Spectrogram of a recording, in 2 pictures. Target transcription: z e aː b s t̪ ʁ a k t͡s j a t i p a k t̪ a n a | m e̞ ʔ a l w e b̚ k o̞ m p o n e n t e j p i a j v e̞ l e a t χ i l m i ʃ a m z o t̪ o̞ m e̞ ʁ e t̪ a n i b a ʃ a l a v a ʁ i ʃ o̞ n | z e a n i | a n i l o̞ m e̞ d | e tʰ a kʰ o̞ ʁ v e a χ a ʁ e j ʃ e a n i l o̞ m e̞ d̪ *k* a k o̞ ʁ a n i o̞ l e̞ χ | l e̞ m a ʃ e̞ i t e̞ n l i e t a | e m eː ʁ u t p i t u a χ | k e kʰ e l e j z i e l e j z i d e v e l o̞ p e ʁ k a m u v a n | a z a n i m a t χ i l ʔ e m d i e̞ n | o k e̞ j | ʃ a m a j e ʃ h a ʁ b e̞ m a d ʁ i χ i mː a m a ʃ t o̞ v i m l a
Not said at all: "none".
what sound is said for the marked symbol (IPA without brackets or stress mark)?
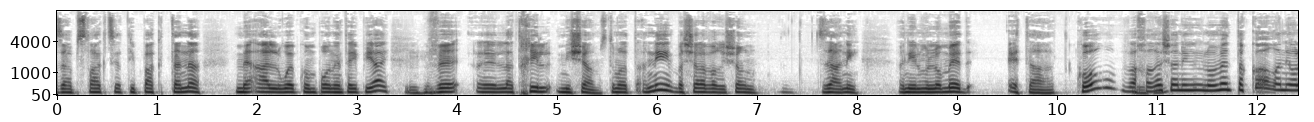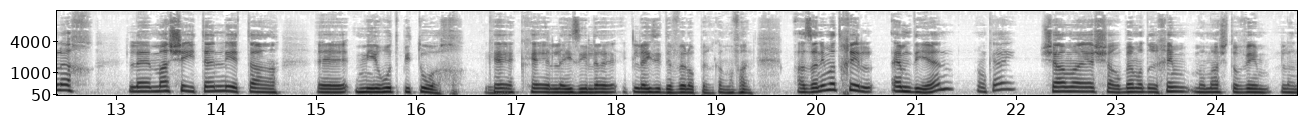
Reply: t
